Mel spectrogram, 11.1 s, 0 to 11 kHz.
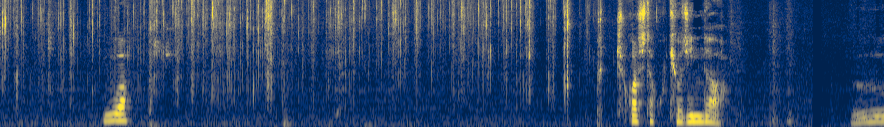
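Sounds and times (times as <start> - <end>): plastic wrapper crinkling: 0.0 - 7.6.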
